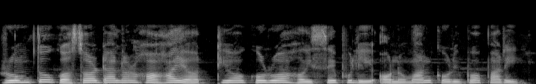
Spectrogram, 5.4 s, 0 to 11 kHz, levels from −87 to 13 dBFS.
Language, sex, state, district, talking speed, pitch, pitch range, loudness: Assamese, female, Assam, Kamrup Metropolitan, 125 wpm, 235 Hz, 205-245 Hz, -16 LUFS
